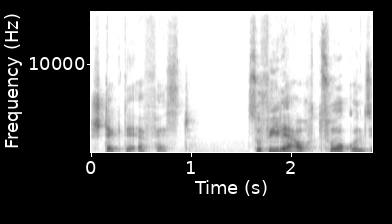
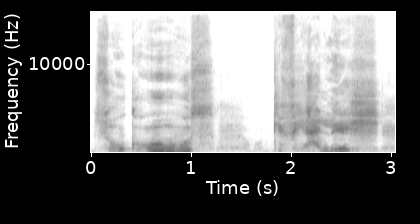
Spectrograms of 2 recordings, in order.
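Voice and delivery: secretive, sibilant whispering; hissing whisper; 6 semitones higher, much slower than usual. A narrator's reading. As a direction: whisper it slowly like unseen onlookers. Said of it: "ein Wispern und Zischeln".

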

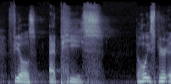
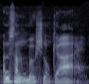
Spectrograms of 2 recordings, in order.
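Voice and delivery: mocking the indifferent guy, mumbled much softer and lower; mumbled mock shrug; 7 semitones lower, 7 dB quieter, faster than usual. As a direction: toss it off under your breath, mockingly. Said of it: "they're always like".

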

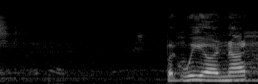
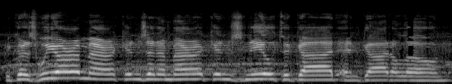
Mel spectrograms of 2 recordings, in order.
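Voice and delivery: roaring rallying speech; 3 semitones higher, 5 dB louder than usual. Real, not acted. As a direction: roar it to the crowd.

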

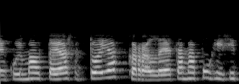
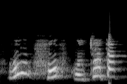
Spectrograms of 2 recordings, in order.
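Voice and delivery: breathless, higher fluster; higher flustered weasel miss, out of breath; flustered fussing; 7 semitones higher than usual. A narrator's reading. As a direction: puff and fuss like a flustered weasel lady. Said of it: "hössötti näätäneiti Sirlakka".

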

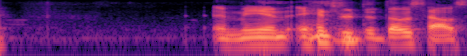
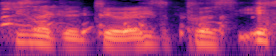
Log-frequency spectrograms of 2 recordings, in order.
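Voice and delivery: laughing mock taunt; faster than usual. Quoting Andrew's taunt.

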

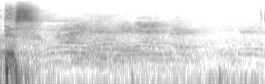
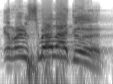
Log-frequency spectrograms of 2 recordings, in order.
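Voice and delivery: high-pitched, raised-voice grumbling; hammed-up complaining customer; mock indignation; 8 semitones higher, 11 dB louder, faster than usual. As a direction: run down the merchandise in mock outrage. Acted shopper complaining about price.

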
